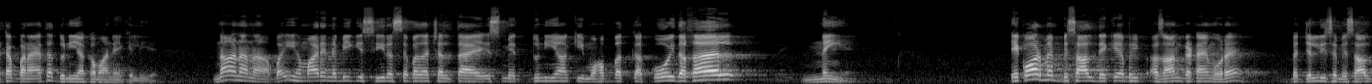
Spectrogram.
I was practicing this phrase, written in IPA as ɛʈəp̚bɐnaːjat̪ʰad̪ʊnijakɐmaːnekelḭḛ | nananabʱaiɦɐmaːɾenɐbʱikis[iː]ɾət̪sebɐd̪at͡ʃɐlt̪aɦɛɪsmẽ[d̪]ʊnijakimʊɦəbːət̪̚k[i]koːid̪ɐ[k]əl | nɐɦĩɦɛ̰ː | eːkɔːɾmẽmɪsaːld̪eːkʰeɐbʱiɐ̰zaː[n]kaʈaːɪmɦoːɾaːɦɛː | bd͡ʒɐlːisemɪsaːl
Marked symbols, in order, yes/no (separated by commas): yes, yes, no, no, yes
